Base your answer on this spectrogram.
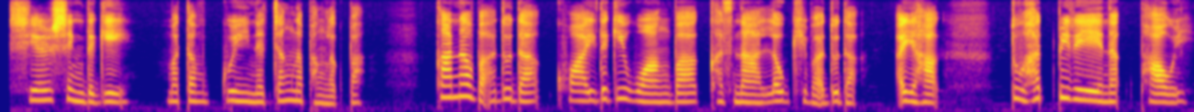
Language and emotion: Manipuri, sad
